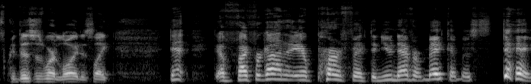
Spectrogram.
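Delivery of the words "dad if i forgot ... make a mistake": sobbing, crying, tearful voice through the words. Retelling a scene, imitating Lloyd crying as he addresses his dad. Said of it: "And he starts crying".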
